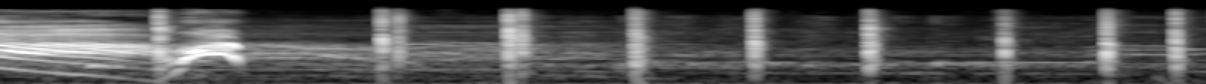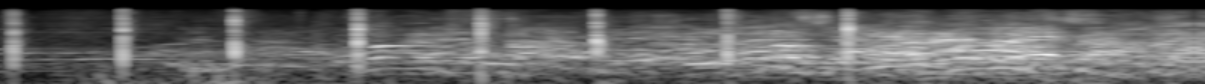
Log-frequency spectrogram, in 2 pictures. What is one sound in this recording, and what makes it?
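Several people clap their hands in a steady rhythm.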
